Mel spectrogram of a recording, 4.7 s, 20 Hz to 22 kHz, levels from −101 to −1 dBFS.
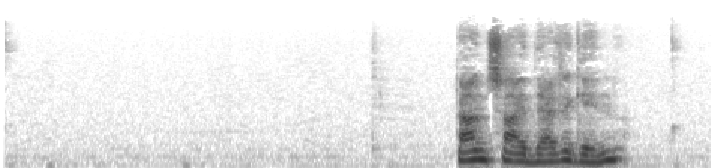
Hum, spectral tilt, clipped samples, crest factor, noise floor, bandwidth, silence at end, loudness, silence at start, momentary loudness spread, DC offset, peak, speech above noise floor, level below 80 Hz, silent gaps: none; -5 dB/octave; under 0.1%; 20 dB; -76 dBFS; 13 kHz; 0.6 s; -29 LUFS; 3.05 s; 9 LU; under 0.1%; -14 dBFS; 47 dB; -68 dBFS; none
